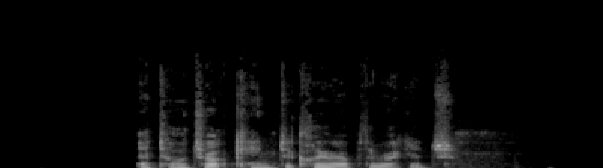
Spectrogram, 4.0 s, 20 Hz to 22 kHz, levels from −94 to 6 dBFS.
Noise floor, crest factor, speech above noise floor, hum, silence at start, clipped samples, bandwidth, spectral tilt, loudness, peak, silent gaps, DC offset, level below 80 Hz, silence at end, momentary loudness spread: under -90 dBFS; 24 dB; over 52 dB; none; 0.9 s; under 0.1%; 13.5 kHz; -6 dB/octave; -38 LUFS; -16 dBFS; none; under 0.1%; -78 dBFS; 1 s; 8 LU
